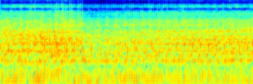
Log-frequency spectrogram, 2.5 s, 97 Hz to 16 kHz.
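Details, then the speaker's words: Skoda Superb 1.8 TSI petrol with misfire, hunting and oil light, cam correlation code; idle with busy metallic rattle of cam timing advancing and retarding as oil pressure leaks internally, smooth with cam adjuster sensor unplugged. Variable cam timing rattle from low oil pressure. "य जो आवाज आ रहा है timing के advance और retire होने का आवाज आ रहा है"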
